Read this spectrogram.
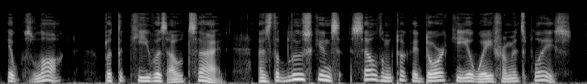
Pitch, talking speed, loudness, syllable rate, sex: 160 Hz, 205 wpm, -17 LUFS, 5.5 syllables/s, female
